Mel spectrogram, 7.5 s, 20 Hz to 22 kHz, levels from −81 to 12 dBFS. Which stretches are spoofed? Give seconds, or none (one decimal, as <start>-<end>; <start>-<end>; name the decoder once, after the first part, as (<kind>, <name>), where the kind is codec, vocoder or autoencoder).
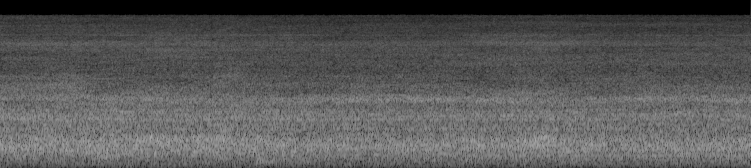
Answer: none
